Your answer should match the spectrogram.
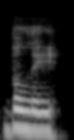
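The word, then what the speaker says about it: בלי: So if I just wrote it B-L-I, it would still sound like beli.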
